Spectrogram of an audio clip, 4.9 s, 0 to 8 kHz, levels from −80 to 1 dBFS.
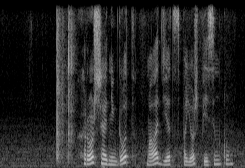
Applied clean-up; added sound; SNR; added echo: none; none; none; none.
